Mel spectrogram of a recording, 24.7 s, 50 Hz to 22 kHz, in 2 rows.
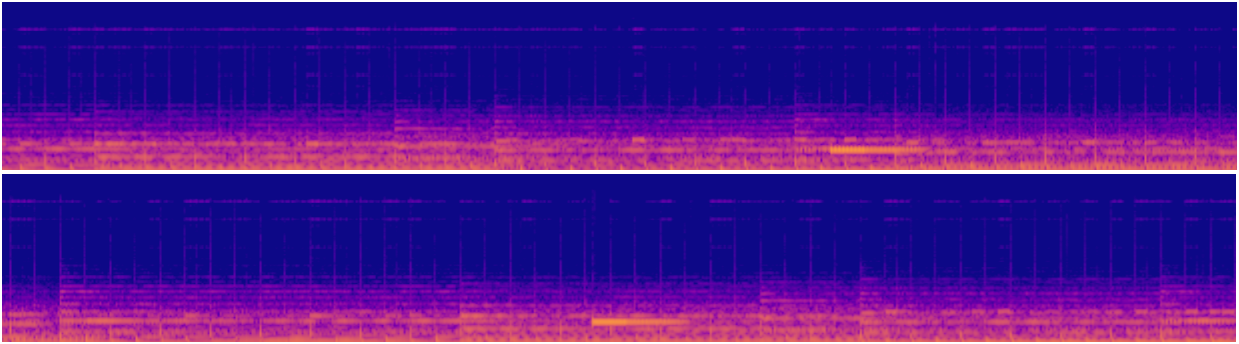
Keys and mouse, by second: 0.0 right click, 0.5 f, 0.6 a, 1.1 click, 1.1-3.5 right drag, 1.3 click, 2.4 f, 2.4 a, 3.0 f, 3.3 click, 3.7 right click, 4.2 a, 4.5-6.4 drag, 6.0 right click, 6.2 a, 6.5-7.8 right drag, 7.8 x, 8.4 click, 8.8 right click, 9.5 x, 10.8-13.1 drag, 13.1 middle click, 13.9 right click, 13.9 shift+d, 14.1 click, 14.9 click, 16.9 click, 16.9 a, 17.1 c, 17.8 right click, 18.0 z, 18.3 click, 18.7 c, 20.7 right click, 20.9 w, 21.6 a, 21.6 z, 22.2 click, 24.0 right click, 24.5 click, 24.5 z, 24.5 c.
